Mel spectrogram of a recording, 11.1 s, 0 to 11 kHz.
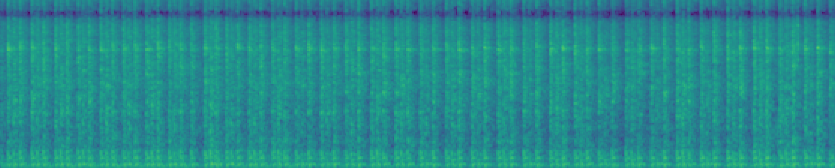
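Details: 1972 Harley-Davidson Sportster V-twin, first start after sitting 32 years, ice cold, after a new starter, solenoid, regulator and wiring. It holds a lumpy but steady idle of about three pulses a second, normal.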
